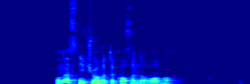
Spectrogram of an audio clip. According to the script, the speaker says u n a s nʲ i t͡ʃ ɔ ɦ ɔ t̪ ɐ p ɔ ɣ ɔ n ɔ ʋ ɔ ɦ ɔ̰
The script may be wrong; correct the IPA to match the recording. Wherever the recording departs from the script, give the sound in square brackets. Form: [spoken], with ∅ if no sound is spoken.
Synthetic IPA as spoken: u n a s nʲ i t͡ʃ ɔ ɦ ɔ t̪ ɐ [k] ɔ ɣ ɔ n ɔ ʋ ɔ ɦ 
